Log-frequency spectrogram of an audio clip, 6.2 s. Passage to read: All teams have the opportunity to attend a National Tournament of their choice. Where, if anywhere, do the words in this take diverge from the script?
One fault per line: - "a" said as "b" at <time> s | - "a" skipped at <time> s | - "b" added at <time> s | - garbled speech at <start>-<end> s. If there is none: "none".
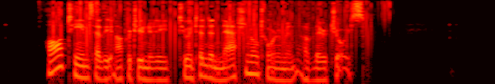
none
